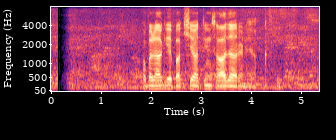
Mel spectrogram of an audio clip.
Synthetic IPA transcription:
obəlaːɡejəpakʂaːt̪insaːd̪ʱaːɾənəja̰k

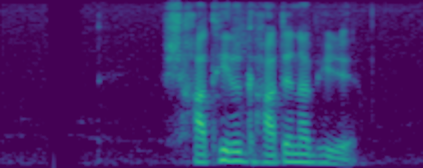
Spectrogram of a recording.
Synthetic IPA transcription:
ʃat̪ʰilɡʱaʈenabʱiɾe

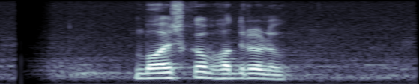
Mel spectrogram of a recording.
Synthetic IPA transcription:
bɔjoʃkobʱɔd̪ɾoluk

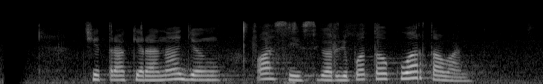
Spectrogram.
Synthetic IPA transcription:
t͡ʃit̪ɾakiɾanad͡ʒɨŋoasisɡɔrdipɔt̪ɔkuart̪awan

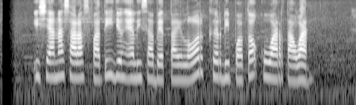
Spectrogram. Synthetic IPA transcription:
ʔisanasaɾasfat̪id͡ʒɨŋɛlisabɛt̪ːajlɔrkʰɨrdipɔt̪ɔkuwart̪awan

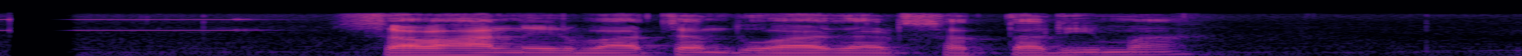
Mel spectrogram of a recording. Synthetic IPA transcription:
sʌbʱaniɾbat͡ʃənd̪uɦəd͡ʒaɾsət̪ːəɾima

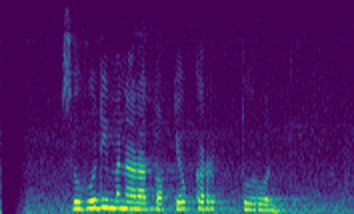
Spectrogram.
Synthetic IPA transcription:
suɦudimənaɾat̪okijokərt̪uɾʊn

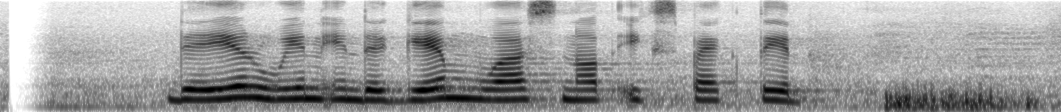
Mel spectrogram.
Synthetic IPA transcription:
dejrwinind̪əɡemwɔsnɔt̪ɛkspɛk̚t̪id̚

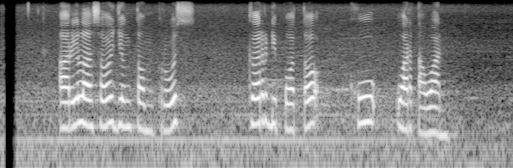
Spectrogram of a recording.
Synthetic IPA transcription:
ʔaɾilasɔd͡ʒɨŋt̪ɔmkɾus | kɨrdipɔt̪ɔkʰuwart̪awan

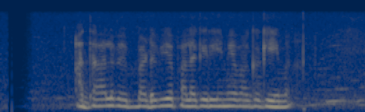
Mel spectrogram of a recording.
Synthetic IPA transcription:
ad̪aːləʋebːɐɖəʋijəpaləɡiɾiːmejəʋaɡəɡiːmə

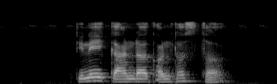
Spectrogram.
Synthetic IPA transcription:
t̪inʌjkaɳɖʌkʌɳʈʰʌst̪ʰʌ

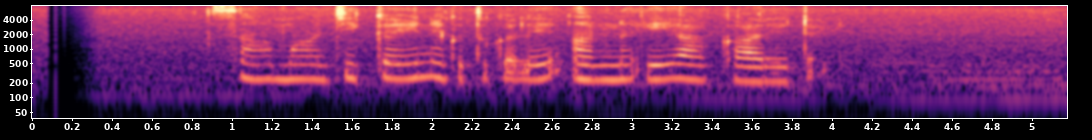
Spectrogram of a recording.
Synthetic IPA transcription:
saːmaːd͡ʒikəeneɡət̪uɡəleʔanːəʔeːaːkaːɾəjəʈə

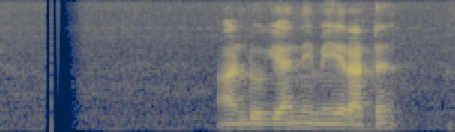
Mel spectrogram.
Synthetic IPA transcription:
a̰ɳɖuɡjanːimeːɾaʈːɨ

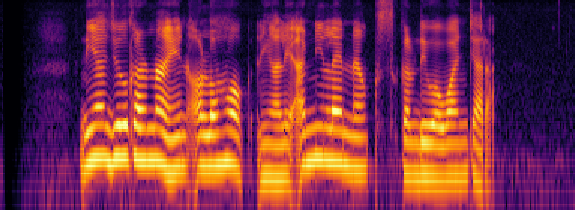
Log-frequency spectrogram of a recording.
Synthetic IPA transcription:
niad͡ʒulkarnainʔɔ̰lɔɦɔk̚niŋaliʔa̰nilɛnakskərdiwawaɲt͡ʃaɾa̰

